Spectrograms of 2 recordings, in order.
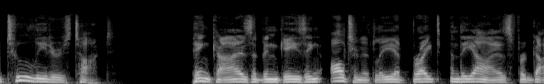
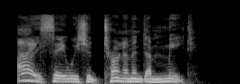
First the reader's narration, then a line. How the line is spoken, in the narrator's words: Bright's First said firmly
